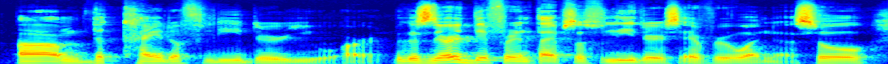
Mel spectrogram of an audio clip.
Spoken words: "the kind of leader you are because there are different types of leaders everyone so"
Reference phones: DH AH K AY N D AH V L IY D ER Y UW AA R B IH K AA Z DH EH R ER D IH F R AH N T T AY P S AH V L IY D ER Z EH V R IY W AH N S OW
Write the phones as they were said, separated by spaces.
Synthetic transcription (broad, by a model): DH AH K AY N D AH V L IY D ER Y UW AA R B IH K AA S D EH R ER D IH F R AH N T T AY P S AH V L IY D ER S EH V R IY W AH N S OW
